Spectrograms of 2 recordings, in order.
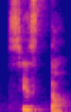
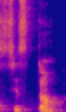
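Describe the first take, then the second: First: The s and t sounds are loose, not tense. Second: The s and t sounds are tense and hard. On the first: The speaker calls it wrong. "sister가 아니고" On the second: The speaker calls it right. "C 쌍쇼 발음하십니다... T는 T인데 이거 쌍디귿 발음하십니다"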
